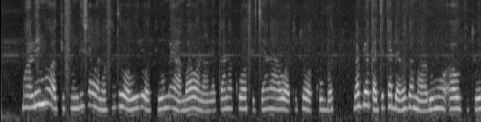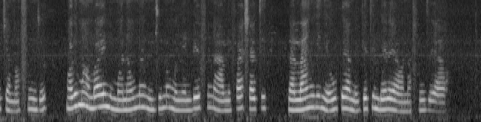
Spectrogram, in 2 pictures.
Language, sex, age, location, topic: Swahili, female, 36-49, Nairobi, education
